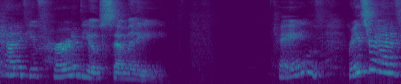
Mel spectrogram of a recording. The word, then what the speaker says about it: Yosemite: Yosemite. Yosemite. There's 4 syllables in there.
